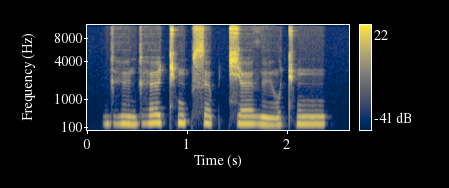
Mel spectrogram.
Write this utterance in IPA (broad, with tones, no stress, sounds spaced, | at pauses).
ɡʱ ẽ˧ ɡʱ ɛ˦˥ cʰ ũ˦˥ p s ɛ˥˩ p t͡ɕ ɛ˦˥ ð ẽ˧˩˧ o̯ cʰ ũ˧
